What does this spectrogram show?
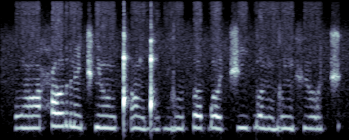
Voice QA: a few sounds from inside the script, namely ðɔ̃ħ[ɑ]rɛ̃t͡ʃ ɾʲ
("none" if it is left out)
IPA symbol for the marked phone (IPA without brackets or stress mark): ɔ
